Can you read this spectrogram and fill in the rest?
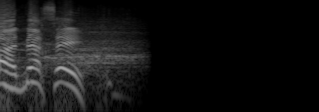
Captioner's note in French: Acclamations et applaudissements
